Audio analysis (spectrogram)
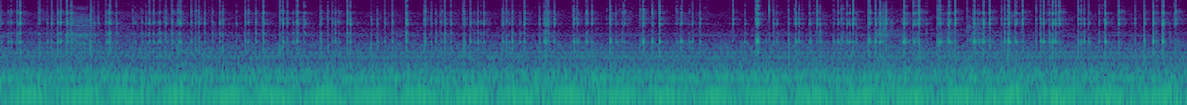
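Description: A small, square, glazed ceramic tile coaster printed "Camano Island," solid and held in both hands, is tapped quickly with long fingernails. A steady stream of sharp, bright clicks with short glassy rings plays over a low, constant hum.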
